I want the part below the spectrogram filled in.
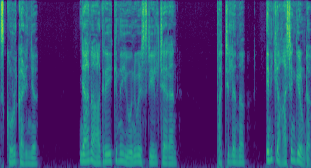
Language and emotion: Malayalam, fearful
